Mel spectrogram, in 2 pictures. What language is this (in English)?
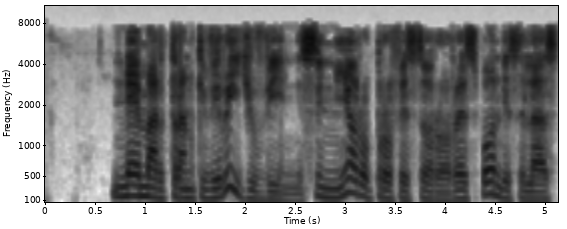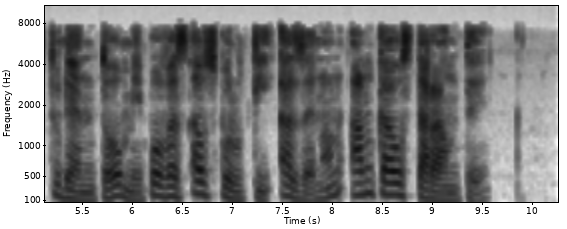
Esperanto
